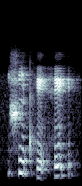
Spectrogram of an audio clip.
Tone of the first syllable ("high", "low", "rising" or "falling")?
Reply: falling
